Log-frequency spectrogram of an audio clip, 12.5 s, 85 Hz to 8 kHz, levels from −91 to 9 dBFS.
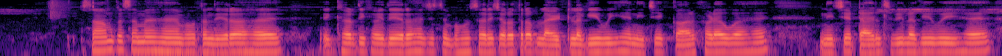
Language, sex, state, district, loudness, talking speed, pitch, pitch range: Hindi, male, Maharashtra, Sindhudurg, -24 LUFS, 155 wpm, 125 Hz, 120-125 Hz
